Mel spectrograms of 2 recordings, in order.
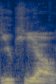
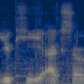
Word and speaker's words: Yukio: way let me check I think it's Yukio not Yuki XO right yeah say you can say it either way but yeah we'll just say Yukio yeah Yukio talk about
